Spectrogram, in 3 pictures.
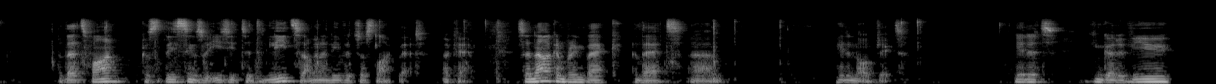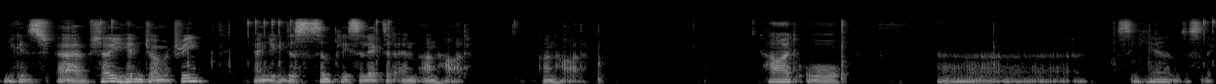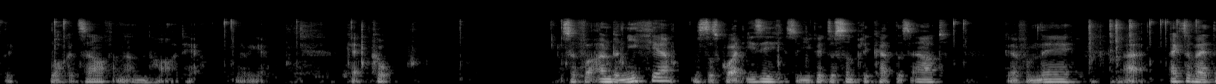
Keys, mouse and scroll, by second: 0.8 scroll down 1, 1.6 Escape, 2.0 scroll up 1, 2.6 middle click, 3.4 scroll down 1, 3.8 middle click, 6.7 scroll down 1, 7.4-8.5 middle drag, 9.0 click, 15.3 click, 15.9 right click, 23.1 Escape, 24.2 click, 24.9 right click, 26.6 click, 27.3 middle click, 28.1 scroll up 1, 28.9 middle click, 30.3 scroll down 1, 30.4 scroll up 1, 30.5 scroll down 1, 30.9 scroll up 1, 31.7 scroll down 1, 32.4 scroll down 1, 33.9 click, 35.5 space, 35.9 click.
